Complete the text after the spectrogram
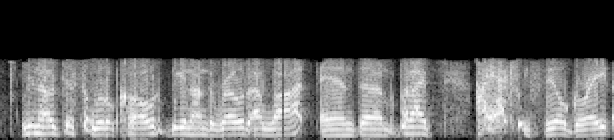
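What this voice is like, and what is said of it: Hoarse, strained voice. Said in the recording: “excuse my little um, uh, laryngitis voice ... I'm going to try to stay in a range where I can keep my voice going ... I just sound a little bit hoarse”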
